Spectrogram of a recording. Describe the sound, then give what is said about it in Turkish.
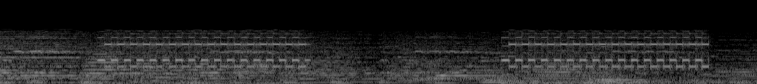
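A telephone rings at night: two long, steady electronic trilling rings of about two seconds each, separated by a pause of roughly two seconds, over a constant low background murmur. “gecenin bu vaktinde kim arıyor?”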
